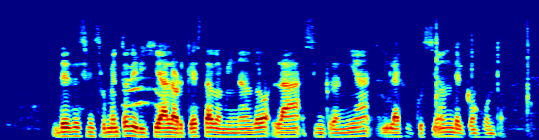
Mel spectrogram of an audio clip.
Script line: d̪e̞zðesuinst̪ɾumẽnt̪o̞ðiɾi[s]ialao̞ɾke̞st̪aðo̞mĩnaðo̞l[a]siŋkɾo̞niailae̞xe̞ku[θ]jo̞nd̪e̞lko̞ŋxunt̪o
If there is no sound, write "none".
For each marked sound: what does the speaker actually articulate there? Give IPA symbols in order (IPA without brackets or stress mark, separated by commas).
x, a, s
